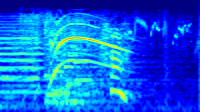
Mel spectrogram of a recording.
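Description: Cartoon background music, then about half a second in a loud, high squeal that rises sharply and slides slowly down over most of a second, followed by a few softer quick glides.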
